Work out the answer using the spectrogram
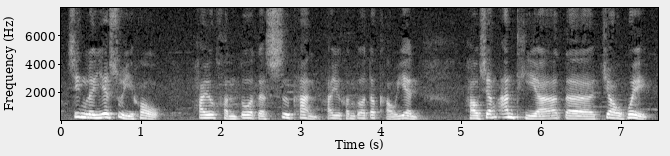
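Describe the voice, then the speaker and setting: Slow, husky woman summing up a sermon. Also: mid-range voice, darkish tone. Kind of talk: sermon summary.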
